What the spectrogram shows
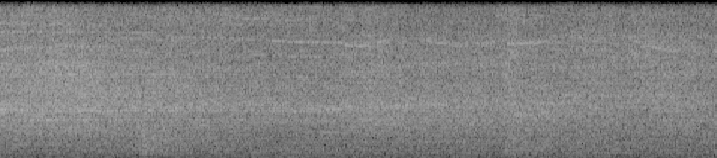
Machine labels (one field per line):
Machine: fan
